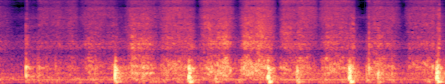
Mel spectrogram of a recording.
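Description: Fingertips and nails scratch across the front and top edge of a medium, hollow, printed cardboard saltine cracker box. A continuous dry, papery rubbing runs throughout, broken by six sharper scraping strokes spaced out over the clip. The sound is mostly low-to-mid in tone and dull, with little bright content and a quick, dry decay after each stroke.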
